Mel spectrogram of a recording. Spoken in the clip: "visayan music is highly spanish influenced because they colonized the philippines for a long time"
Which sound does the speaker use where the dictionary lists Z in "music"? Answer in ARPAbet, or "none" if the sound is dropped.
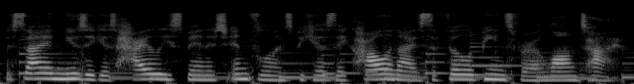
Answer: Z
